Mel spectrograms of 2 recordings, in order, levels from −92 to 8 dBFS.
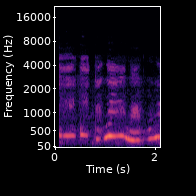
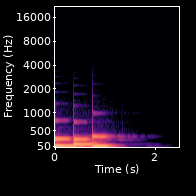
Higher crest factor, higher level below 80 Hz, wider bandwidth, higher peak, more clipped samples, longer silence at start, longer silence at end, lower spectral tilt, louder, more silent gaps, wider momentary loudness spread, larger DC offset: about the same, 16 dB vs 14 dB; second, -86 dBFS vs -18 dBFS; first, 5.8 kHz vs 1.1 kHz; second, -16 dBFS vs -2 dBFS; neither; about the same, 0.1 s vs 0 s; second, 0 s vs 1.25 s; second, -7 dB/octave vs -17 dB/octave; second, -32 LUFS vs -16 LUFS; neither; about the same, 10 LU vs 12 LU; neither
